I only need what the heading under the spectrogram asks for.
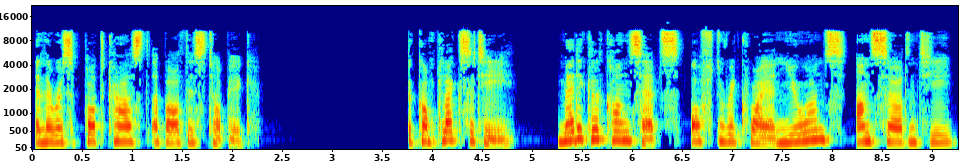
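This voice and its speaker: A middle-aged woman, a clinician whose first language is German, speaking English with a German accent as she narrates her own podcast in a measured, deliberate way with emphatic pauses. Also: medium pitch, a little mellow. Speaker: podcast host. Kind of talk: scripted solo podcast narration.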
